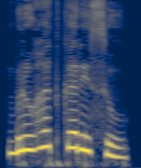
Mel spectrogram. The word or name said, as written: ಬೃಹತ್ಕರಿಸು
